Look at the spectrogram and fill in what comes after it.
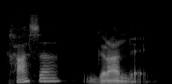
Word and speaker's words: Casa Grande: We don't have the words Casa Grande in English dictionary, so they need to be pronounced as the Spanish words that they are. The correct pronunciation of Casa Grande and the town named this is Casa Grande.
